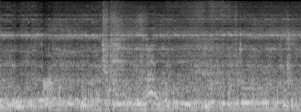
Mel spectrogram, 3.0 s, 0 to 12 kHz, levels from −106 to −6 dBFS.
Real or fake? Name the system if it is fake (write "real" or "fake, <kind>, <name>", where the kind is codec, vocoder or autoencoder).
fake, codec, SNAC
